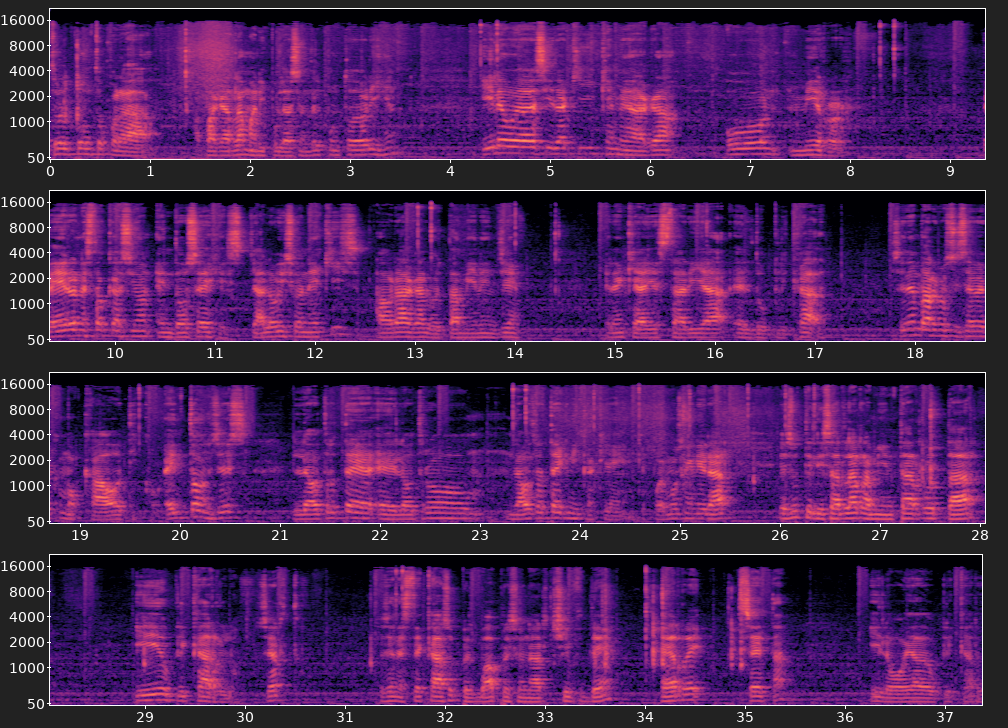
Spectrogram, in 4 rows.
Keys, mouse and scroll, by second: 0.1 ctrl+., 4.3-8.6 drag, 13.0 click, 14.0-19.6 middle drag, 23.3 click, 24.1 middle click, 25.1 middle click, 25.7-26.1 scroll down 1, 26.1 middle click, 27.4 r, 33.5 shift+d.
